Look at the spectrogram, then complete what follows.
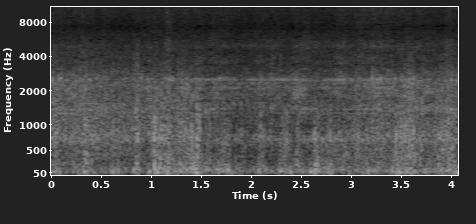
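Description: Wind buffeting the microphone: a steady rush with uneven low gusty rumbles.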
